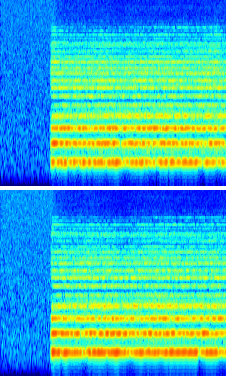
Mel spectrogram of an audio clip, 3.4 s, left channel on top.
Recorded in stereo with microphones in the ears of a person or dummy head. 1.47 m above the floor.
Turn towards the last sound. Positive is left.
turn(degrees=50)  # may be behind; listen again after turning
